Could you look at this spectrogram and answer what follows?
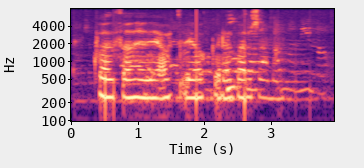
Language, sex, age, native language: Icelandic, female, 11, Icelandic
